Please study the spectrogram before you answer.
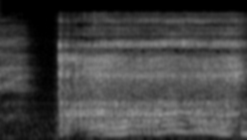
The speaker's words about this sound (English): just blow my nose and be like, "Hey, thanks for it, man. I really needed that."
